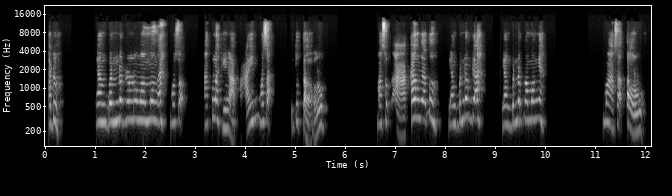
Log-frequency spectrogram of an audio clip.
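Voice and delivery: high-pitched disbelieving snap back; mouthy retort. Retold or imitated. Retelling her reply to Evi, a high mouthy retort. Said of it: "saya nyolot-nyolot gitu kayaknya".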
